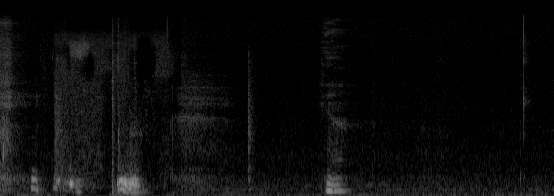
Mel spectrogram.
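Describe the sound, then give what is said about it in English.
A dog gives a few short, muffled vocal bursts, three in quick succession and then one more after a pause, with soft clicks between them. “Yeah. That's our great dog”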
